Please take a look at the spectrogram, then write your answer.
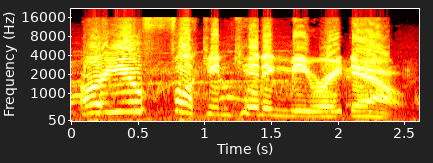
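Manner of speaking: real rage at losing; furious rant. Real, not acted. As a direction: tear into the game. Raging at game defeat.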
